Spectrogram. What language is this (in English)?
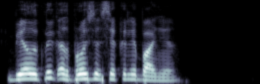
Russian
